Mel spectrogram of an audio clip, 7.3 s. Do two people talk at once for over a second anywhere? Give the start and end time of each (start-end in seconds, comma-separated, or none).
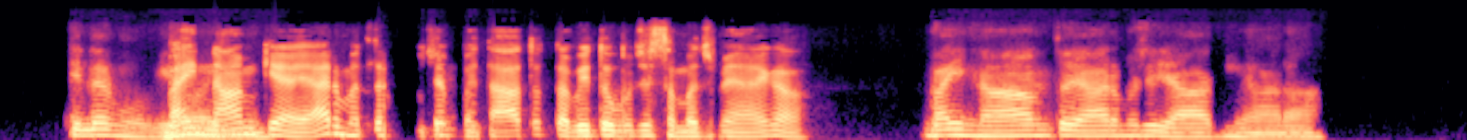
none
